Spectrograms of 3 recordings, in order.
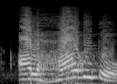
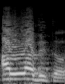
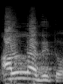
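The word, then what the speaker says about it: আহ্লাদিত: অনুশীলন করো তাহলে হবে আল হাদিত আমরা কি বলি আলহাদিত না আল্লাদিত এই যে আল্লাহ দিত তোমরা একটু পরেরটা দেখো আলা আল এল এইচ এ লা দিত আল্লাদিত আল্লাদিত আর আমরা উচ্চারণ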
